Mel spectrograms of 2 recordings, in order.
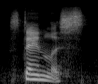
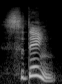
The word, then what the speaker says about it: stainless: 한 번 더 해볼게요 stainless 이제 스댕 하지 마시고 stainless 이렇게 발음해 주세요 자 한번 같이 써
